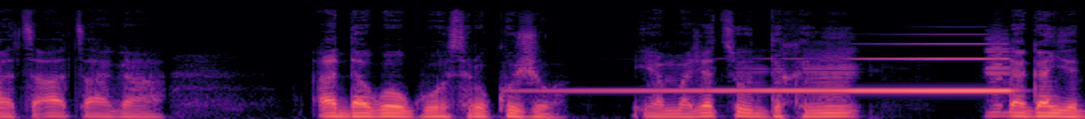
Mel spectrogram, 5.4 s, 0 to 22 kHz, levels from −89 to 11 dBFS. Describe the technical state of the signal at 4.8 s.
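At 4.8 s the signal is dominated by loudspeaker feedback squeal, which runs from 2.51 s to 5.17 s. The microphone is picking up the loudspeaker it drives, and at 961 Hz the loop gain has passed unity, so that tone regenerates on each trip around. It swells over roughly two seconds and by this point sits around 5 dB above the speech, heard as a steady, piercing howl.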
